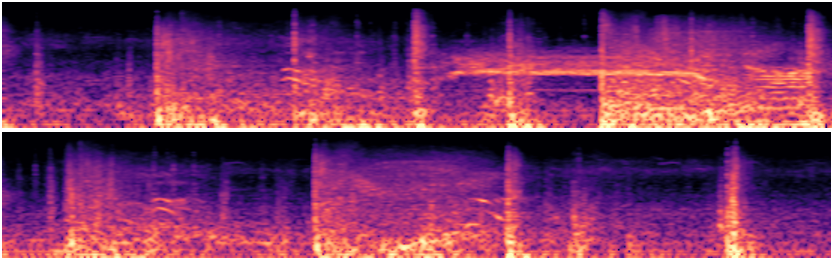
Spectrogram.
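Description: Heavy punches and kicks land with dull thuds.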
